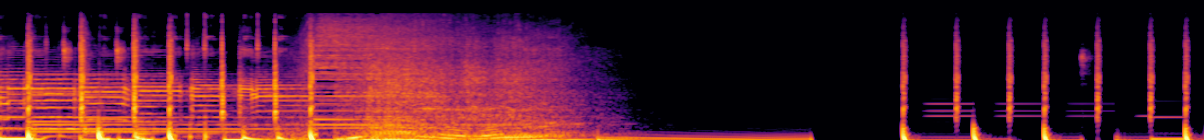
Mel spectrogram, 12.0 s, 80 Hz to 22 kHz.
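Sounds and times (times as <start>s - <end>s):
car driving away: 2.4s - 7.2s.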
